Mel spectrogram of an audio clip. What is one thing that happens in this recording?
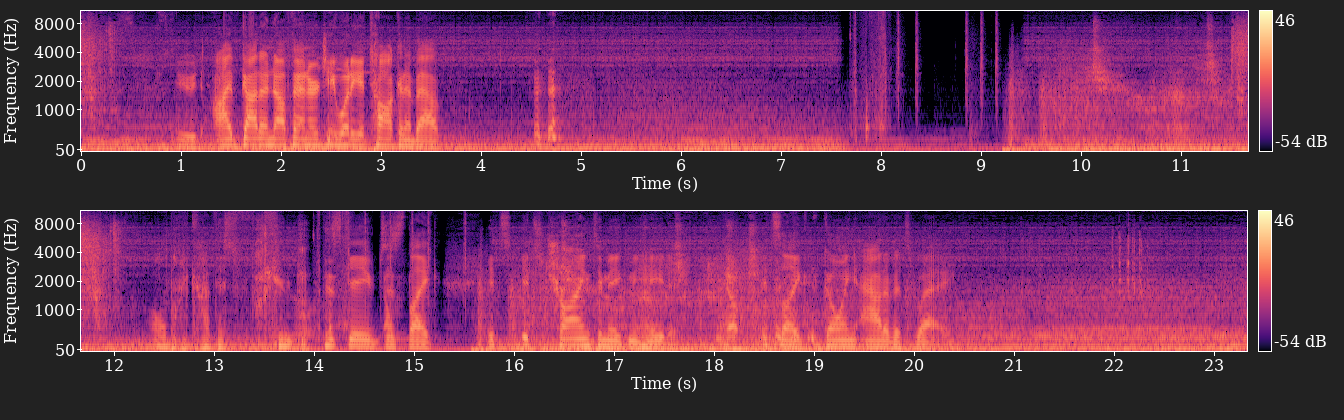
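A man talks casually and with animation into a close microphone.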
